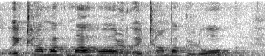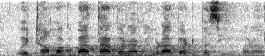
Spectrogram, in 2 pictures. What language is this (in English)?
Maithili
